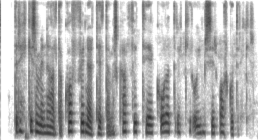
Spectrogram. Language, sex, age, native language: Icelandic, female, 40-49, Icelandic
